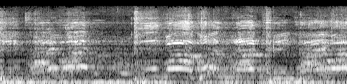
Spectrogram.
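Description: A crowd at DPP presidential candidate Lai Ching-te's campaign rally in Yilan County, Taiwan, cheers wildly in cold weather as Lai dances and sings a song about supporting Taiwan, a dense, sustained roar of yells and whoops with steady loudness throughout, layered over a low thumping rhythmic backing.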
